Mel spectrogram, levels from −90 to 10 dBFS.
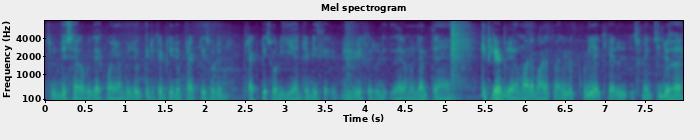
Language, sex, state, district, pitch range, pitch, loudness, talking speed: Hindi, male, Bihar, Araria, 115-120 Hz, 115 Hz, -31 LUFS, 240 wpm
